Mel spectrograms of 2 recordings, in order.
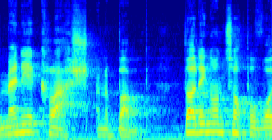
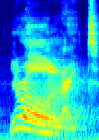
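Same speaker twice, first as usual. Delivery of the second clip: loud, cranky, put-upon, complaining grumble; 3 semitones higher, 8 dB louder than usual. Galleon, just shaken awake, answers the others who laughed at him, grumbling. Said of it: "he grumbled".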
